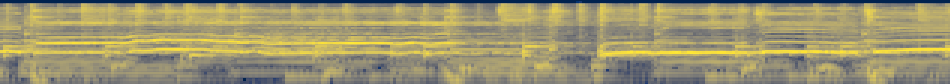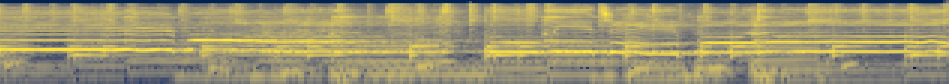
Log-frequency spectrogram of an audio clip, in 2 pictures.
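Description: A woman singing a Bengali song into a microphone, holding long notes with a slight waver, backed by a live band with keyboard and drums through the stage sound system.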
